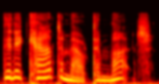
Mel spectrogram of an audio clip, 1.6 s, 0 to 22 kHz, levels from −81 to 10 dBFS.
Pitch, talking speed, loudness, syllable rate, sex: 240 Hz, 225 wpm, -16 LUFS, 4.7 syllables/s, female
